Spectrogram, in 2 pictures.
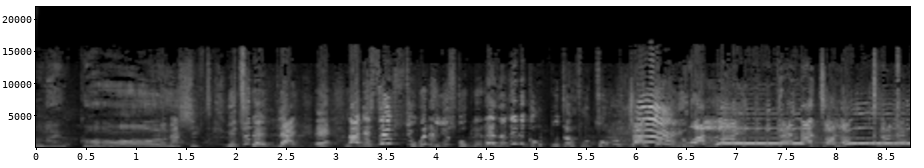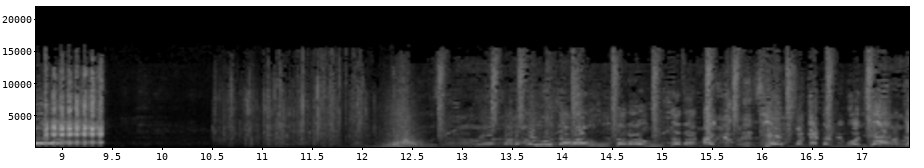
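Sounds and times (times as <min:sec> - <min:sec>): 
speech: 0:01.4 - 0:09.0, 0:14.8 - 0:17.4
goat bleating: 0:08.8 - 0:09.5
rhythmic music with a steady beat: 0:12.6 - 0:17.4.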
